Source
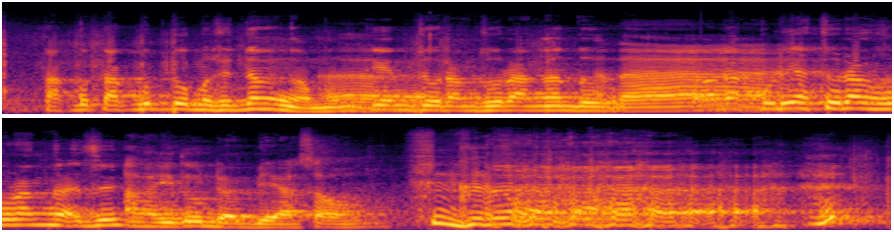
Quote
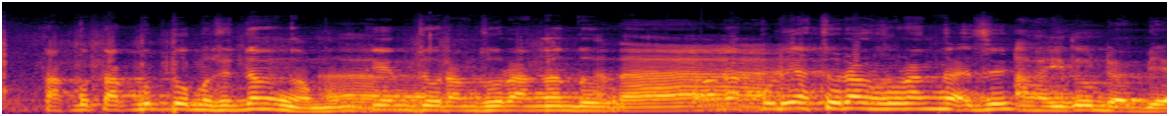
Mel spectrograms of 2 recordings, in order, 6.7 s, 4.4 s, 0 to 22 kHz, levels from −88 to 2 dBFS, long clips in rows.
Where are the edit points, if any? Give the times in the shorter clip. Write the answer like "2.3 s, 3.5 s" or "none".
none

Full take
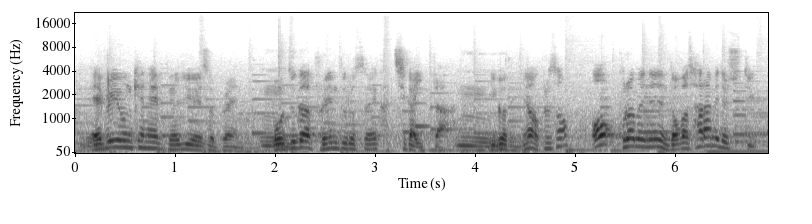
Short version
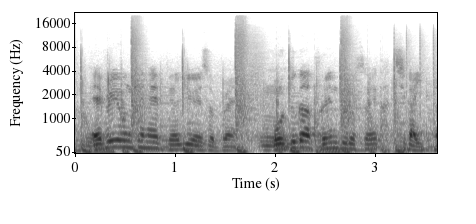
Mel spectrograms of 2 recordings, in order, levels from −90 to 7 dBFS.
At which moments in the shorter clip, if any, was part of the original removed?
none

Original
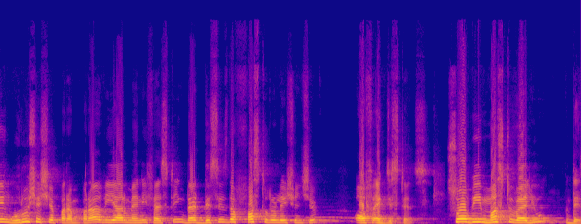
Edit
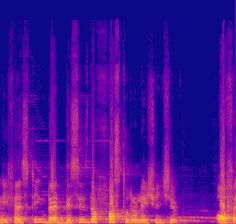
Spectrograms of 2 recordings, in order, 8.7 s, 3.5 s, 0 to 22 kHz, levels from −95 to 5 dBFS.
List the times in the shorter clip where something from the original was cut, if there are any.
none

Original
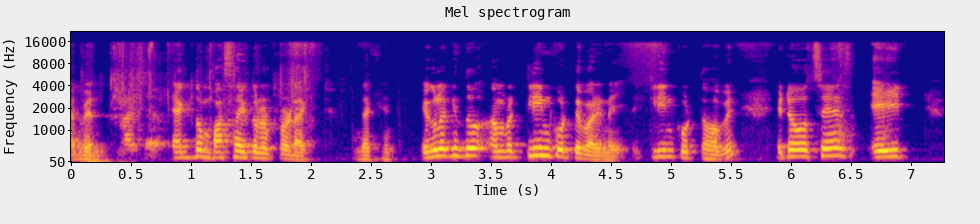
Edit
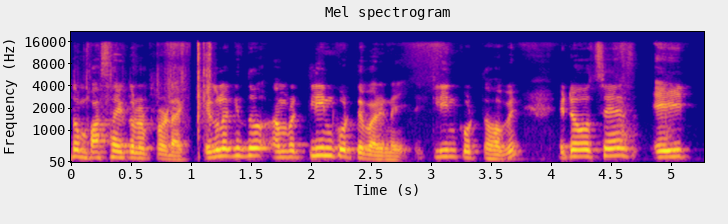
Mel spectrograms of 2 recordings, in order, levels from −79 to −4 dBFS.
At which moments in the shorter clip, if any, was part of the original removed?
1.0 s

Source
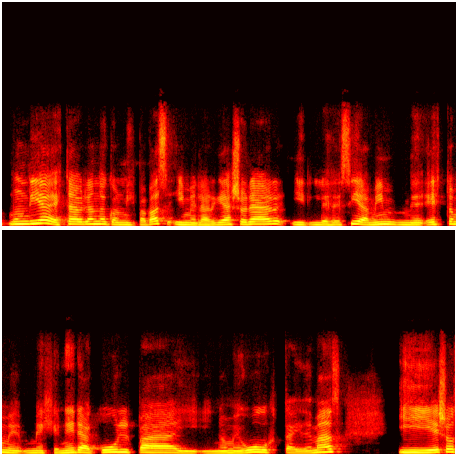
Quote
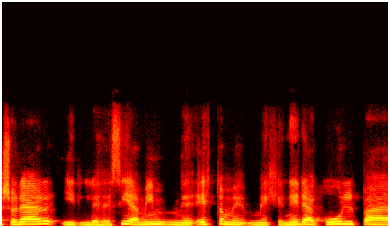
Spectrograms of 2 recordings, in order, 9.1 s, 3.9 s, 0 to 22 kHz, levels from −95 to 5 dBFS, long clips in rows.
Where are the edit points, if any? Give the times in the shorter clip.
none

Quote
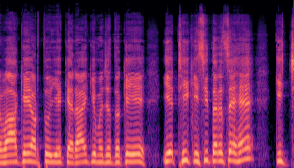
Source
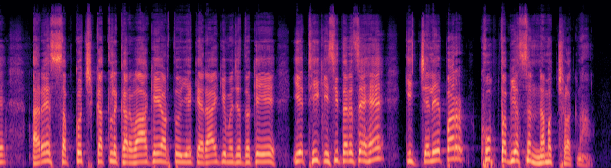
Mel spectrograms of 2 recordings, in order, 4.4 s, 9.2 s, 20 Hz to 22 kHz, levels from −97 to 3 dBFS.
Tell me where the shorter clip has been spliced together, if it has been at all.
none

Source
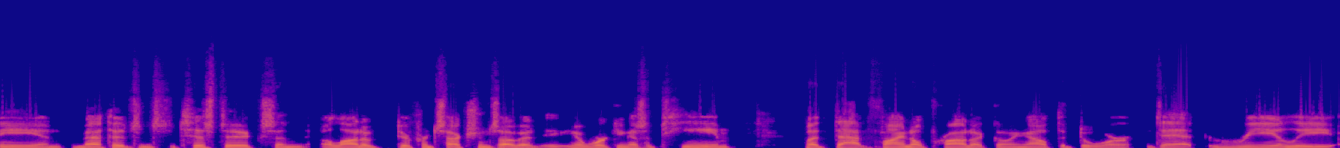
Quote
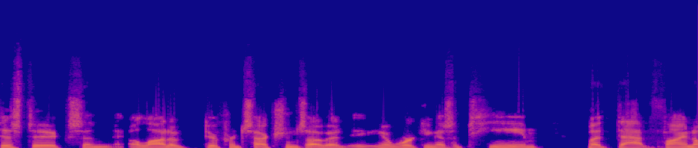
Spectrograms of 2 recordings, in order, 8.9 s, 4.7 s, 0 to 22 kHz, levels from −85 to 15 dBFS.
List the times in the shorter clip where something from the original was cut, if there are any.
3.7 s

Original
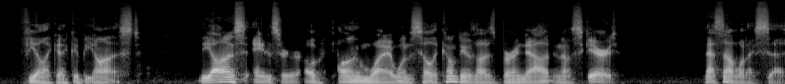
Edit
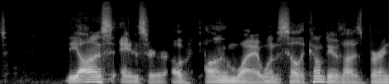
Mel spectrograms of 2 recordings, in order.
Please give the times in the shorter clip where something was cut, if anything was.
none

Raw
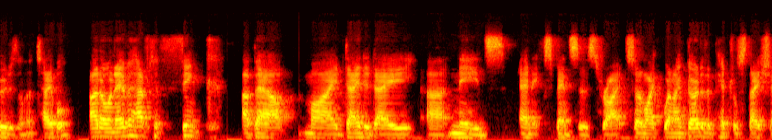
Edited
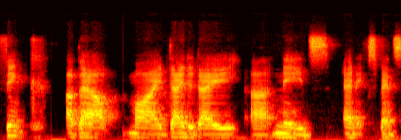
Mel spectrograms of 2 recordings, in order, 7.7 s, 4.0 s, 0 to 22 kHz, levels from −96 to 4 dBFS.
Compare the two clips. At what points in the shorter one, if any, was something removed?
none

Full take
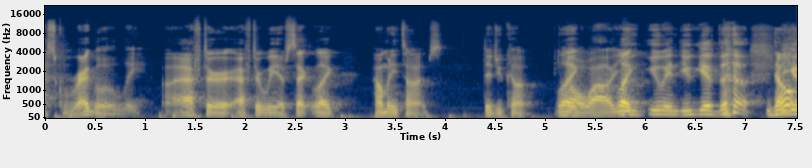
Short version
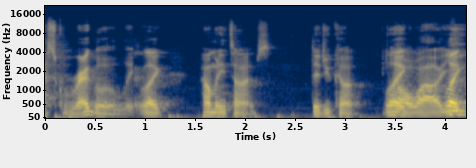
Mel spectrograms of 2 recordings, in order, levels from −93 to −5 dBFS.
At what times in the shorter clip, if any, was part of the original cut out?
0.9 s

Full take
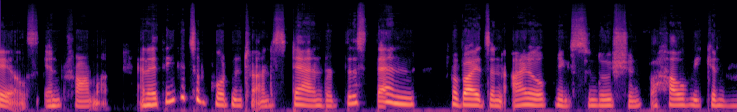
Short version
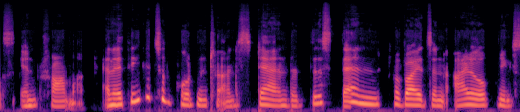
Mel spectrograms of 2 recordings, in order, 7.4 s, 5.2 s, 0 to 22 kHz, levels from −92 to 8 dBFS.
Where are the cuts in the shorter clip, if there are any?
0.9 s, 3.9 s

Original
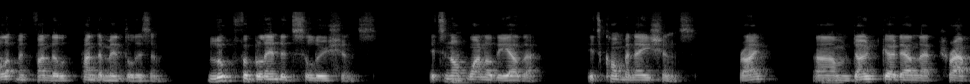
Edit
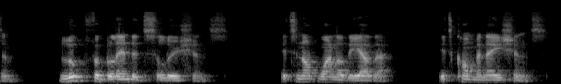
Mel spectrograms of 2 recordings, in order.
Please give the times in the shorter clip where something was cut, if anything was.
none

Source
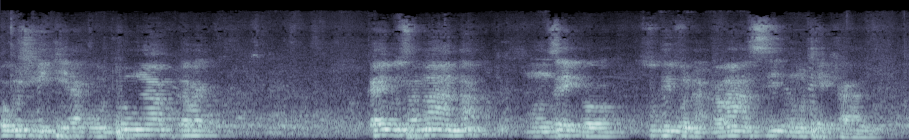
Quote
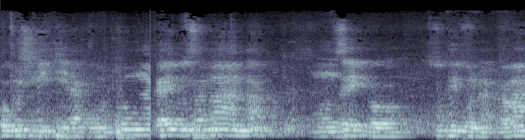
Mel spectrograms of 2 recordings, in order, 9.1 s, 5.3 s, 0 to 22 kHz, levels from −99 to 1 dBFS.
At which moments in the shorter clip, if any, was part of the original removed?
1.5 s

